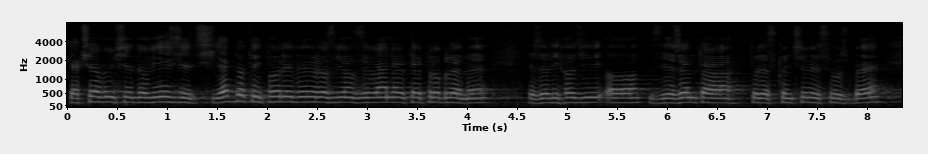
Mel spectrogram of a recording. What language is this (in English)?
Polish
